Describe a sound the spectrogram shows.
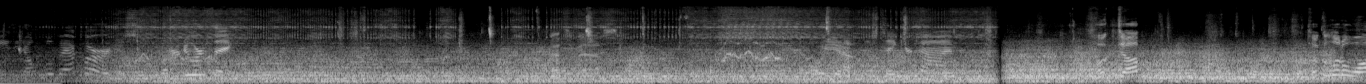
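Outboard motors hum steadily.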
